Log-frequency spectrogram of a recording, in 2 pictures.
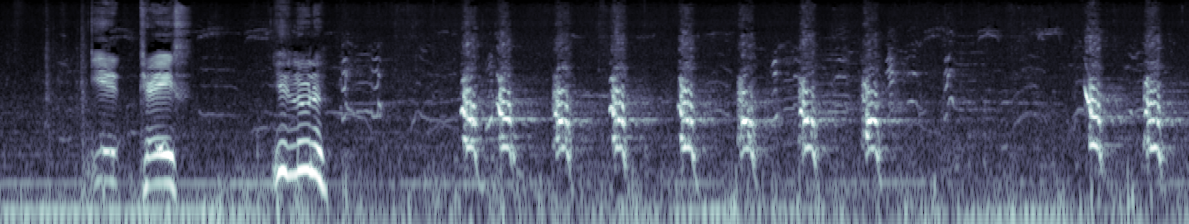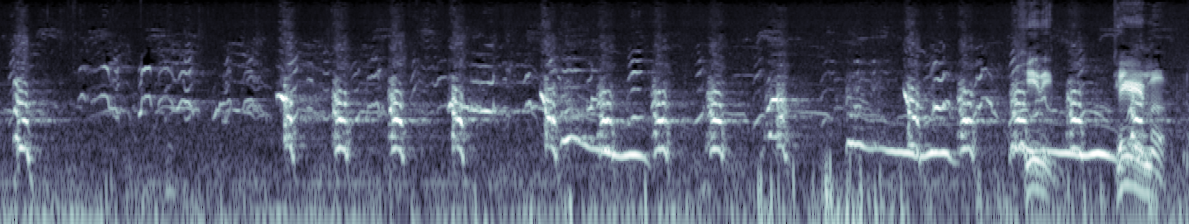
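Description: Puppies yip and whine close by, over and over.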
